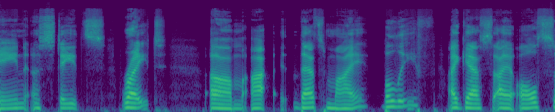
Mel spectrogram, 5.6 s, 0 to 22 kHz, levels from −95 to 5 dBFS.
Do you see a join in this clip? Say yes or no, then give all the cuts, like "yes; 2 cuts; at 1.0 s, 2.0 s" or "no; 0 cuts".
yes; 2 cuts; at 1.1 s, 4.4 s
